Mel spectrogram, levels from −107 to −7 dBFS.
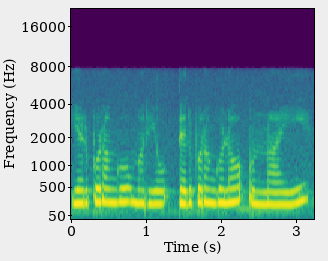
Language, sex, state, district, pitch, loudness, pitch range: Telugu, female, Telangana, Hyderabad, 225 Hz, -13 LUFS, 215-235 Hz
